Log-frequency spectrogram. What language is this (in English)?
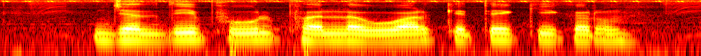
Magahi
